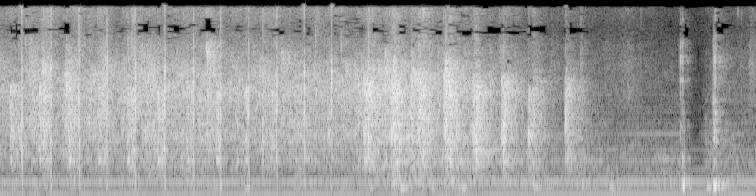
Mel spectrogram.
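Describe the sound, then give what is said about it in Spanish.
An audience applauds to welcome speaker Dr. Mariano Jabonero, in a dense, steady wash of many hands clapping, holding strong for several seconds before thinning out to a few scattered claps at the end. “Entonces, basta de preámbulos y le daremos la palabra a nuestro amigo, y además que va a ser muy, muy interesante su participación, al doctor Mariano Jabonero, para quien les pido un muy fuerte aplauso.”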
